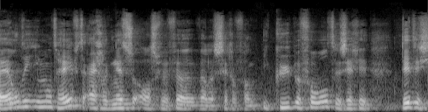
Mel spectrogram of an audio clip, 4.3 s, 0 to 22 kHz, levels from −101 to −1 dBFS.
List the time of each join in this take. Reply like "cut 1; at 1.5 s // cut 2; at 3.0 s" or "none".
cut 1; at 3.3 s

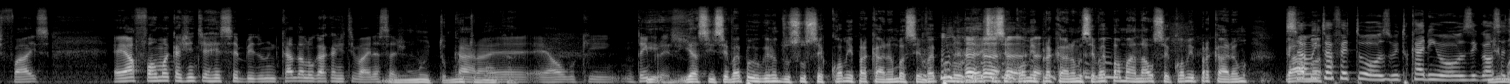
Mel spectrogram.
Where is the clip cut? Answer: cut 1; at 12.9 s

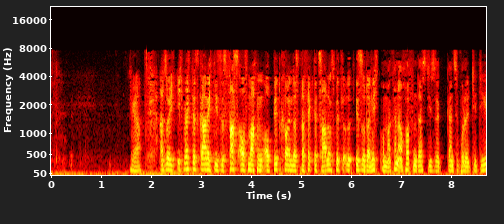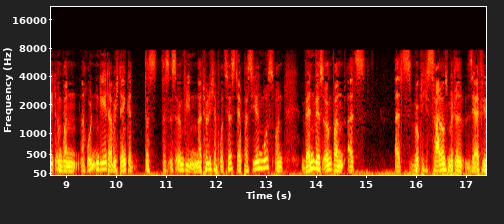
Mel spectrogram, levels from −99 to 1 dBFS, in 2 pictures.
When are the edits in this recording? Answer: cut 1; at 6.5 s

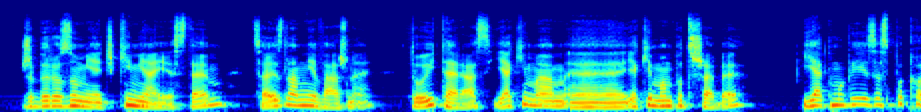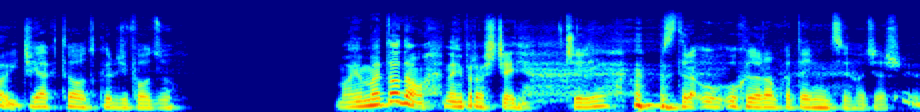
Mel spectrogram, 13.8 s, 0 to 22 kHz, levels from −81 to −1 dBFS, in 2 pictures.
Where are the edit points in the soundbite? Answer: cut 1; at 4.3 s

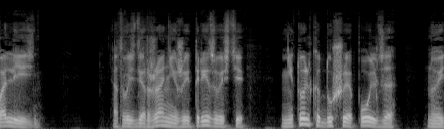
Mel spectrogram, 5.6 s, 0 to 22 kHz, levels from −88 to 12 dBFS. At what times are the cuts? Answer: none

